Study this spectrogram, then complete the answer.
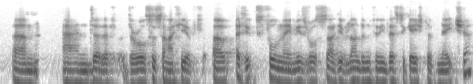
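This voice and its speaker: Speaking very fast with a British accent, a man holds a fairly low pitch, very even loudness and flat, monotone intonation. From Britain. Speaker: physics professor. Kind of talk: interview conversation.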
